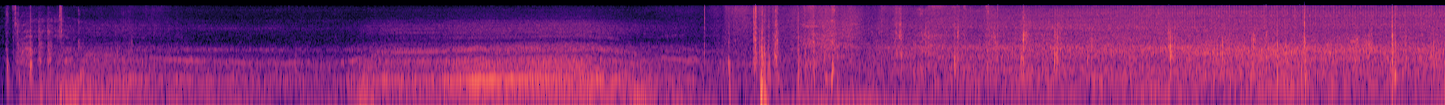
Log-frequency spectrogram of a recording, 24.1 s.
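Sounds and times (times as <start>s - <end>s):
car engine revving and idling: 0.3s - 24.0s.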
